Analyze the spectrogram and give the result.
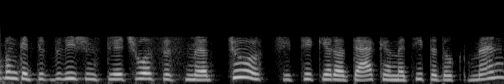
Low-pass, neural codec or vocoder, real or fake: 3.6 kHz; codec, 16 kHz in and 24 kHz out, 0.4 kbps, LongCat-Audio-Codec, two codebook decoder; fake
